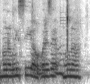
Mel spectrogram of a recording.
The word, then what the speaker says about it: Mussolini: Mona Lisi or what is it? Muna. How you say it? Mussolini. Mussolini.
